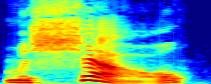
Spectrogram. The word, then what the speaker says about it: Michelle: I'm shouting out is Michelle and I think it's kind of interesting because her name is spelled Michael with an e at the end but it's Michelle and her channel name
